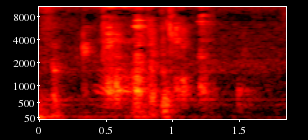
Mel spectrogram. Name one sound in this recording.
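Blocks crunch and break in a video game.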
